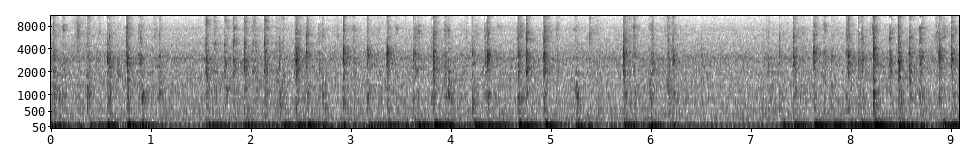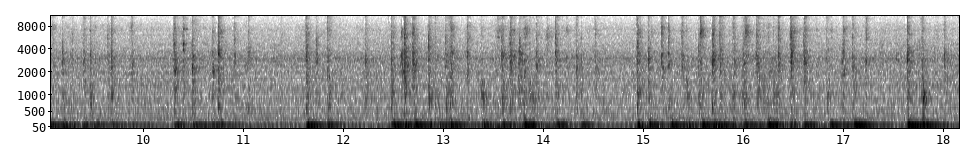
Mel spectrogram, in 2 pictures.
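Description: Quiet typing on a computer keyboard: fast runs of keystrokes with short pauses between words and phrases.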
